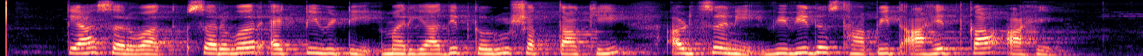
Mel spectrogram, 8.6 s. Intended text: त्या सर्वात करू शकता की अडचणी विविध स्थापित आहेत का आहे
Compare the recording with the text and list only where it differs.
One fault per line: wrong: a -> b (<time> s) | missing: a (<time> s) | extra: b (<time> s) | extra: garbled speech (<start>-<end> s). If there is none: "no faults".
extra: सर्व्हर अॅक्टिव्हिटी मर्यादित (1.4 s)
